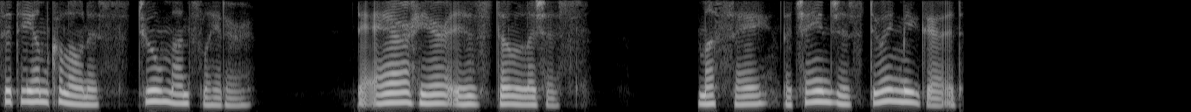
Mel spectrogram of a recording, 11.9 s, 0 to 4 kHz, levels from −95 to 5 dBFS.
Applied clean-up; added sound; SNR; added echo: none; none; none; none.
